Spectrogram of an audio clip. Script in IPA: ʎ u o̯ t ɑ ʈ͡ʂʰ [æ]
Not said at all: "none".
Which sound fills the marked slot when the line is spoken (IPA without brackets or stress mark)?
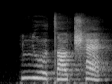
æ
